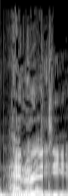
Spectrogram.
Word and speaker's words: Hanratty: Henretti, wie wird es ausgesprochen? – Henretti, ja.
